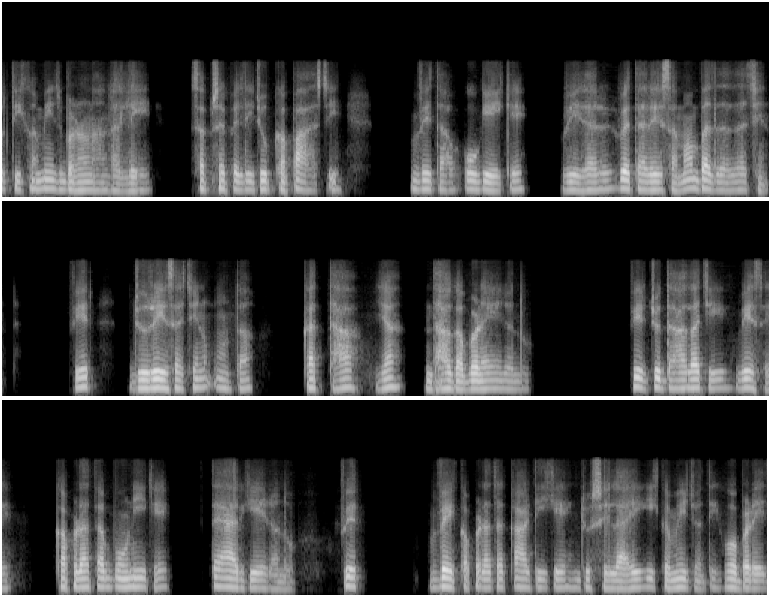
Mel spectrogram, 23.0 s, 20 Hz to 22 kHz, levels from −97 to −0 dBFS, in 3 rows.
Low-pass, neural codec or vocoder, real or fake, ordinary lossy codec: 7.2 kHz; codec, 16 kHz, 0.7 kbps, FocalCodec; fake; none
